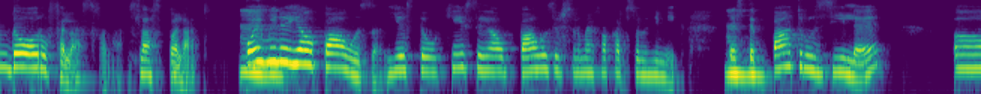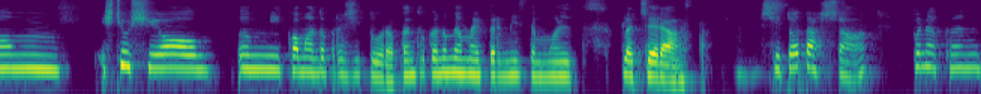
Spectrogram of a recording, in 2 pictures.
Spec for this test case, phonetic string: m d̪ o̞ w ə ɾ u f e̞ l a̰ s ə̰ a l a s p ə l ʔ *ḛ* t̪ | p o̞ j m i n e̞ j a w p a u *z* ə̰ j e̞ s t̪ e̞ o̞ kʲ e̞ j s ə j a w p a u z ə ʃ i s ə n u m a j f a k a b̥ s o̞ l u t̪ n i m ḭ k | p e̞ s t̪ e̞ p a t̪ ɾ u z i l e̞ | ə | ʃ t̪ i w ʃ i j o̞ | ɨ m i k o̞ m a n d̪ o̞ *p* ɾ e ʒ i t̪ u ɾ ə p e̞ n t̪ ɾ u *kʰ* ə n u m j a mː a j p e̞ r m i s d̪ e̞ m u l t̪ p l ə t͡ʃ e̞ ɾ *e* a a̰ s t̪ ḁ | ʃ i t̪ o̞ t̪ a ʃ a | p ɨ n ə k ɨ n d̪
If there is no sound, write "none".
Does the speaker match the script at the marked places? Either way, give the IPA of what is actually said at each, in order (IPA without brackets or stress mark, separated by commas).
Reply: a̰, z, p, k, e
